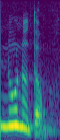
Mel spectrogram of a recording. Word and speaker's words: ন্যূনতম: এ জফলার কারণে মাঝখানের দ্বিতীয় দন্ত্যের উচ্চারণ ডাবল হবে, দ্বিত্ব হবে, দুইবার উচ্চারণ হবে, জফলার জন্য দুইবার উচ্চারণ হবে।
